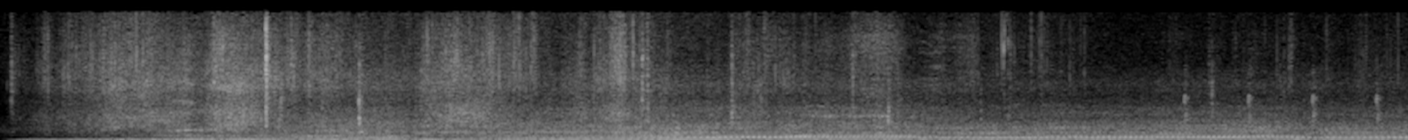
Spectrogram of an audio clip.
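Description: A sports car engine roars up close as it accelerates hard, pitch climbing steadily and dipping briefly at two gear shifts, loud and continuous for the whole stretch with no talking.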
